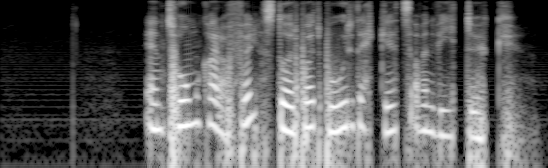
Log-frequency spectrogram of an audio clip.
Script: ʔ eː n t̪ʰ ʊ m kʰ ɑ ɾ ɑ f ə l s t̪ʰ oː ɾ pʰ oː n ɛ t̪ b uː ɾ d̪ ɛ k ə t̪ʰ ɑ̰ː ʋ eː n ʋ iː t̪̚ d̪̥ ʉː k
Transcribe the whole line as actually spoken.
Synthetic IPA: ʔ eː n t̪ʰ ʊ m kʰ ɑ ɾ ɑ f ə l s t̪ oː ɾ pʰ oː ɛ t̪ b uː ɾ d̪ ɛ k ə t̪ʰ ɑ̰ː ʋ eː n ʋ iː t̪̚ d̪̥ ʉː k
